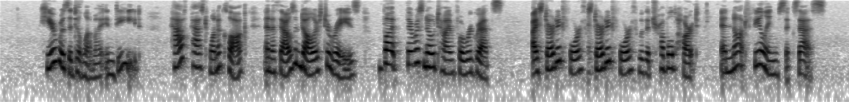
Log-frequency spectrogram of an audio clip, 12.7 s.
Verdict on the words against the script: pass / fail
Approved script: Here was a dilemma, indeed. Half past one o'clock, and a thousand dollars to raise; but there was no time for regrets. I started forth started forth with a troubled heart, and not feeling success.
pass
